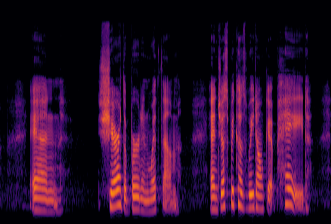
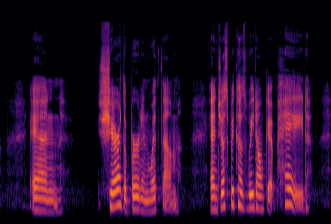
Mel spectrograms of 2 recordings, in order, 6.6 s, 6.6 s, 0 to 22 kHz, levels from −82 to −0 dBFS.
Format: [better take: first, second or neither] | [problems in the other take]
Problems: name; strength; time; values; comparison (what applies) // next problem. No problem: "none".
neither | thin; somewhat; fading below 300 Hz; the same in both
